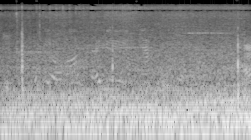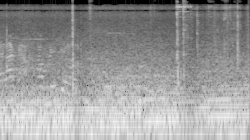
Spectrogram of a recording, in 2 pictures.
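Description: Steady low rumble of street traffic with indistinct voices, and a few sharp clicks from serving utensils against metal food trays and a foam box.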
